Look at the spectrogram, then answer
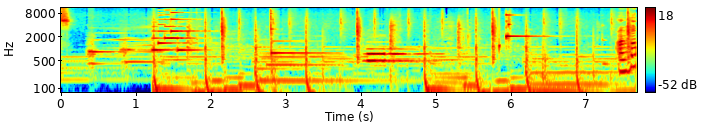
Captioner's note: notification sounds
